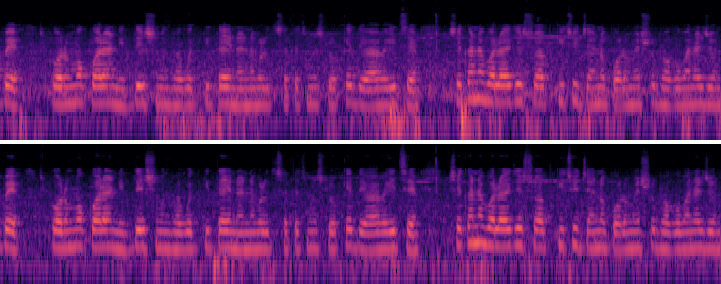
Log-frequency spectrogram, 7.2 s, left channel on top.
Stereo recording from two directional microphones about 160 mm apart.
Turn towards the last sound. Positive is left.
turn(degrees=-50)  # may be behind; listen again after turning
